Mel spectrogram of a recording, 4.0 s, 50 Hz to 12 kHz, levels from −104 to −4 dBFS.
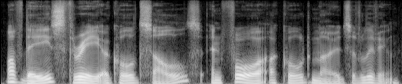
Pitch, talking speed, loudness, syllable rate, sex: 105 Hz, 195 wpm, -18 LUFS, 5.3 syllables/s, male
